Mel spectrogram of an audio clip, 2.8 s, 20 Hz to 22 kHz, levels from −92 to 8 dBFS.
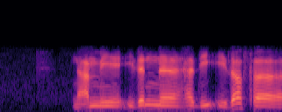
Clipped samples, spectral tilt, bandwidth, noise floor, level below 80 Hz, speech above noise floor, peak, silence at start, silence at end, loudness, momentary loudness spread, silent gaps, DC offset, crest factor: under 0.1%; -8.5 dB/octave; 4.1 kHz; -62 dBFS; -72 dBFS; 38 dB; -6 dBFS; 0.75 s; 0 s; -24 LUFS; 6 LU; none; under 0.1%; 20 dB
